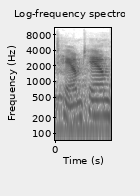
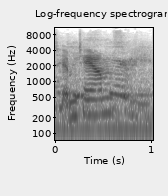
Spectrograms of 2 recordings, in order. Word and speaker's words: Tim Tams: got from trader joe's i said it wrong previously i said tam tams they're called tim tams the australian like cookie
